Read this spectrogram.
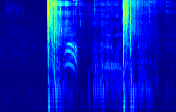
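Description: A rifle fires two loud, sharp shots.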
